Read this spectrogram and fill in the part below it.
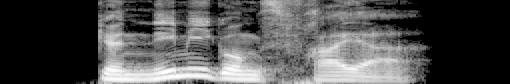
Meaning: inflection of genehmigungsfrei: 1. strong/mixed nominative masculine singular 2. strong genitive/dative feminine singular 3. strong genitive plural
- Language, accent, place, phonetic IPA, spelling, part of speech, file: German, Germany, Berlin, [ɡəˈneːmɪɡʊŋsˌfʁaɪ̯ɐ], genehmigungsfreier, adjective, De-genehmigungsfreier.ogg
